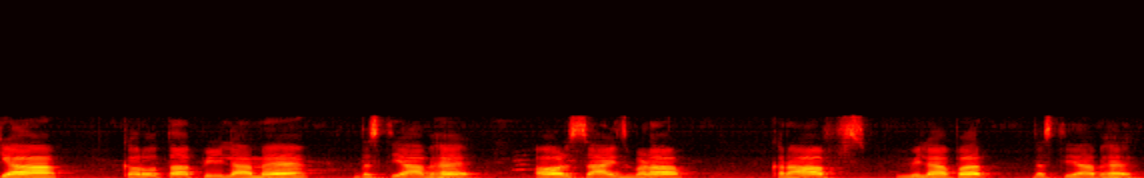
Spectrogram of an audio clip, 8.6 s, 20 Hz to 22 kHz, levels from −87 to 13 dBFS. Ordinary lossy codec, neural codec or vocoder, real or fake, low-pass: none; none; real; none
